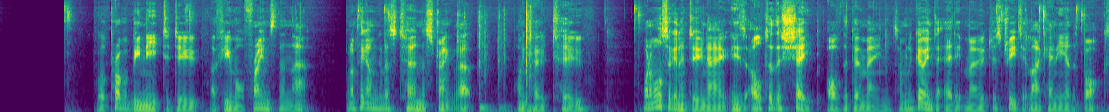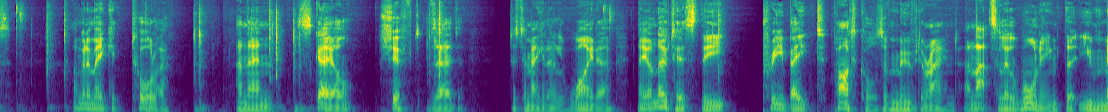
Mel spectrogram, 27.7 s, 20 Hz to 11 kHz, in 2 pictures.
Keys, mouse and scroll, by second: 0.8 click, 4.8 click, 5.7 KP_Decimal, 6.0 KP_0, 6.2 KP_2, 6.6 KP_Enter, 7.9 click, 9.1 middle click, 11.0 Tab, 12.5 click, 13.0 shift+click, 14.9 middle click, 16.3 g, 16.6 shift+s, 17.5 s, 19.2 shift+z, 21.4 click, 23.0 middle click, 25.9 scroll down 1, 27.0 scroll up 1, 27.1 middle click.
